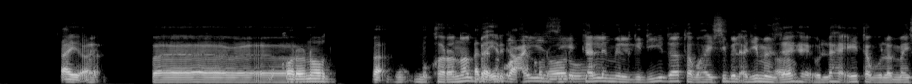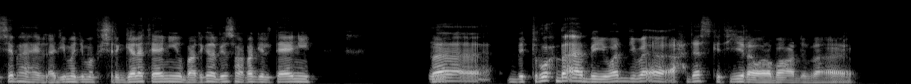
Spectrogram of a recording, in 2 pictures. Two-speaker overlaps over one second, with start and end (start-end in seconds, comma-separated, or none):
4.7-6.0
